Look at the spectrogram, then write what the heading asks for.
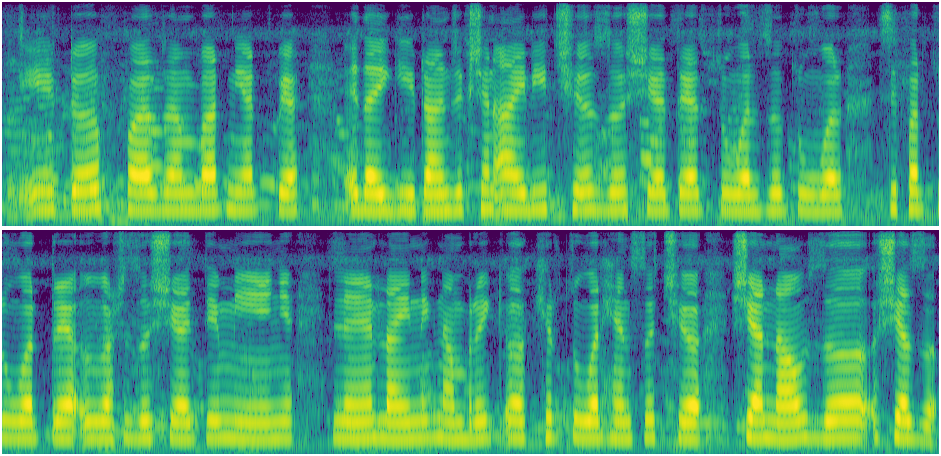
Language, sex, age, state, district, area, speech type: Kashmiri, female, 30-45, Jammu and Kashmir, Anantnag, urban, read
